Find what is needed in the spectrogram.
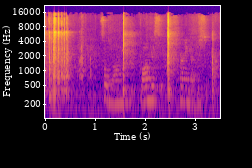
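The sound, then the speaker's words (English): During a trivia quiz game, a cluster of game chips clatters onto a table, followed by three sharp, bright clicks as more chips drop one at a time, with people talking softly between them. “Got 4 chips over here, buddy.”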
